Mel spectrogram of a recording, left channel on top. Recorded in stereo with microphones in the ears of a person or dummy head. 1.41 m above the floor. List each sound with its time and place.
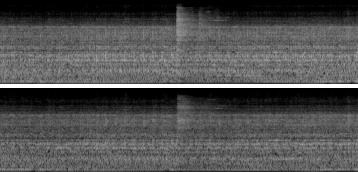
0.0 s an engine running: 20° left (ahead or behind), 1.1 m
1.8 s breaking glass: 80° left, 5 m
